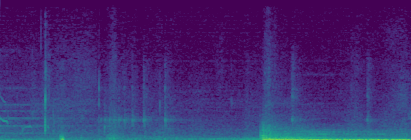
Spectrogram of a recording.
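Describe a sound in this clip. A door handle clicks and a door swings open.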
